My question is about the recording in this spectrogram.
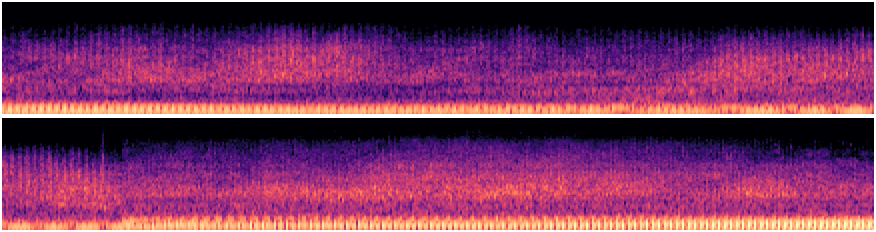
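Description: Light aircraft piston engine and propeller running at low, steady power. About five seconds in, the sound suddenly gets louder and a little higher in pitch.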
